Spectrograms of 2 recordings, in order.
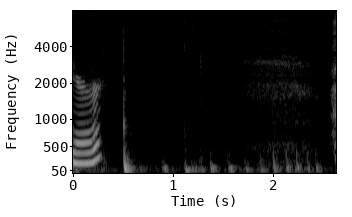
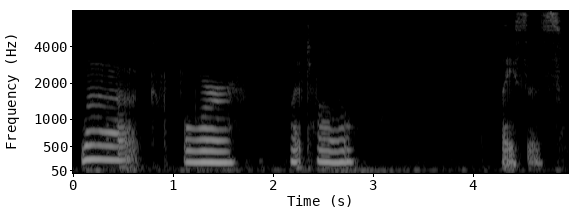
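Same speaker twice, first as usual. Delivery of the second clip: dictating slowly, fading out; 5 dB quieter, much slower than usual. Shown as a demonstration. Crafter dictating her shopping list, spacing the words and fading to a whisper. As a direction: Look for little laces spoken word by word as she writes, trailing to a whisper. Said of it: "I'm gonna say".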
